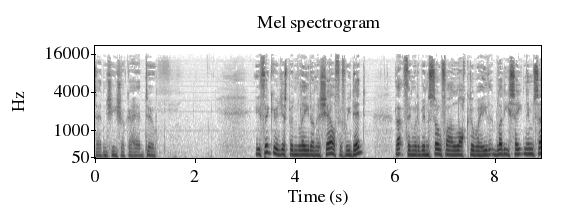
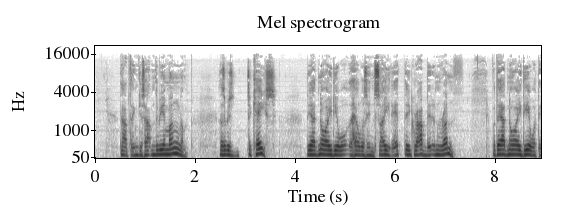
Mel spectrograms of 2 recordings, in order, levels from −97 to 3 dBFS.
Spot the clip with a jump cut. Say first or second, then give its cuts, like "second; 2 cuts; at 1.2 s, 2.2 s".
second; 3 cuts; at 3.0 s, 6.3 s, 7.9 s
